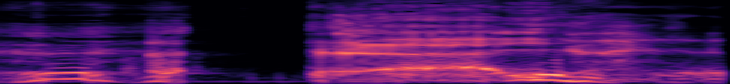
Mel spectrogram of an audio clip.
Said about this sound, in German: Wahrscheinlich einfach so auf der Brust, weißt du? Das war kein, kein Kommentar dazu, das war nur ein ganz normaler Rülps.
